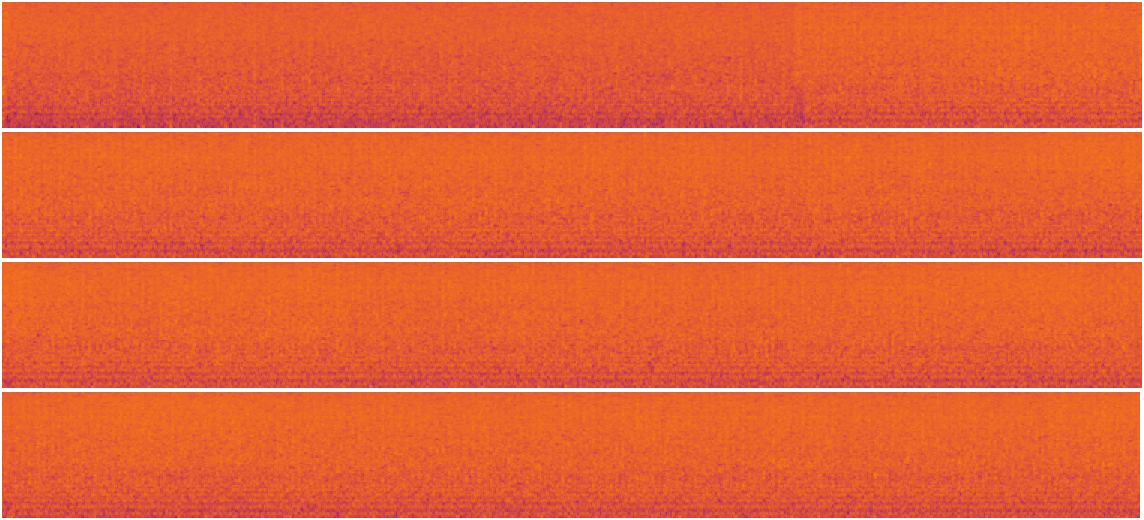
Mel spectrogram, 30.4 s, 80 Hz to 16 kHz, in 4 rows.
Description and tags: Radio Static FM Louder signal
Some radio static, may be useful to someone, somewhere :) Recording chain Sangean ATS-808 - Edirol R09HR
tuning, radio-static, fm, noise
